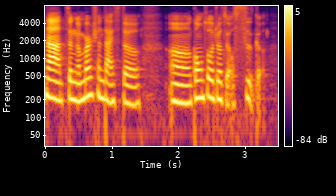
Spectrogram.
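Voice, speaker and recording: A woman with a normal speaking voice talks at a fairly quick pace in a medium pitch with fairly even intonation, on a very clean recording with a silent background. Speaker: former work-and-travel participant. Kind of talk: casual interview chat.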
